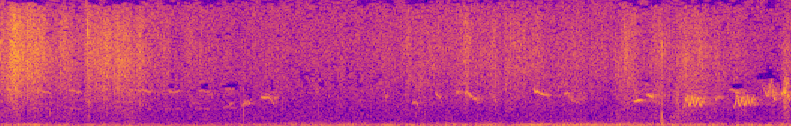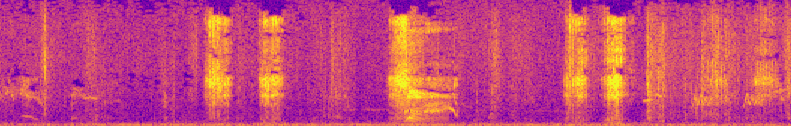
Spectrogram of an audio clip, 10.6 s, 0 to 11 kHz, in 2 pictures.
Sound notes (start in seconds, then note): 7.2 Kiog snorting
